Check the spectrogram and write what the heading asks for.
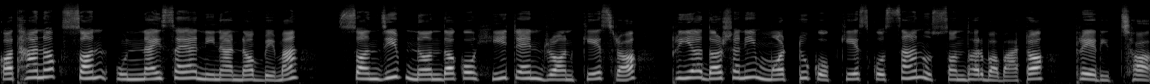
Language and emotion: Nepali, neutral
